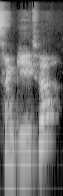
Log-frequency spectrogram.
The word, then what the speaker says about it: Sangita: My first name pronounced as Sangita, and the is not my last name.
